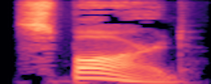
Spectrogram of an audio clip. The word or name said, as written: sparred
